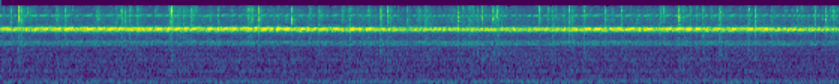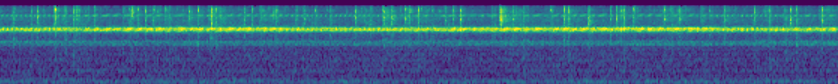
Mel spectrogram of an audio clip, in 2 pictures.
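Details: Crickets trilling continuously in the wake of a passing storm, a bright even high tone that never breaks, layered over the broad low drone of an air conditioner.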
